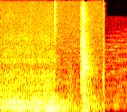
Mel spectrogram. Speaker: that loud click you hear well that's the lidlock safety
